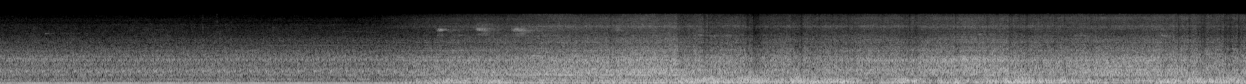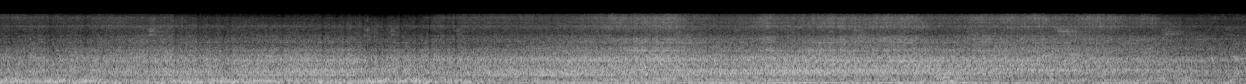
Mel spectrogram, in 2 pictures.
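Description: Class 43 HST power car passing close by, its diesel engine running loud over the rumble of wheels on rail. The sound swells about four seconds in and eases off near the end.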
